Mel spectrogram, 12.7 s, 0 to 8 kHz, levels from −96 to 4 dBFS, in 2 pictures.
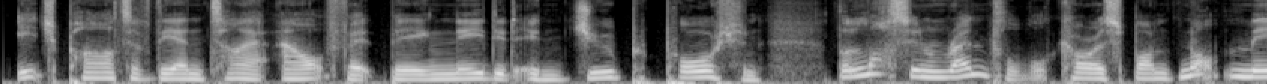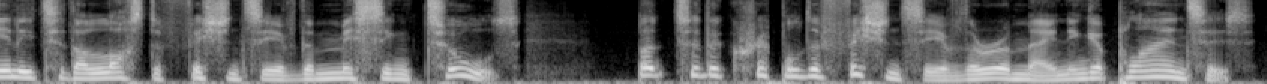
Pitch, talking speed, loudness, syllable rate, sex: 150 Hz, 170 wpm, -18 LUFS, 5.2 syllables/s, male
